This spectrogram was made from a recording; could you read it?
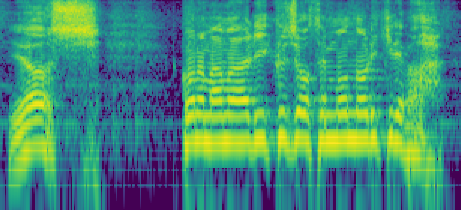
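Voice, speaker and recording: Earnest, animated commander Enomoto. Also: male voice, high-pitched, normal speed, soft background music. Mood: excited. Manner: polite, earnest. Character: earnest, idealistic commander-in-chief Enomoto, polite and anxious. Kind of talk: historical audio drama acting.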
